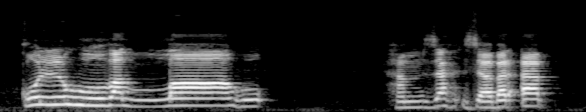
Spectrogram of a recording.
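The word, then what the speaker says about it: قل هو الله: और दूसरी चीज़ यहाँ ये आपको बताते चलें, अक्सर देखा जाता है कुल हु अल्लाह पढ़ते हैं। नादरीन, हमने स्पेलिंग के दौरान आपको सिखाया वाव लाम ज़बर वल, लाम खड़ा ज़बर ला, वल्लाह, अल्लाह नहीं करना, वल्लाह हा पेश हु,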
